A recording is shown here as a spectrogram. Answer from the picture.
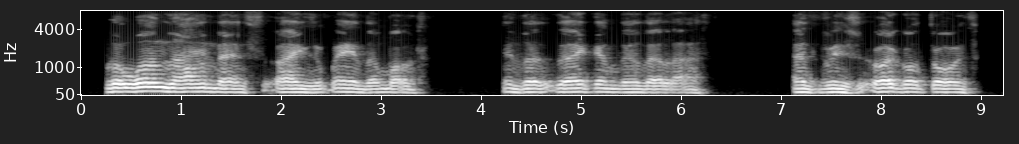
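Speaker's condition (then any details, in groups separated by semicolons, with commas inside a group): ALS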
